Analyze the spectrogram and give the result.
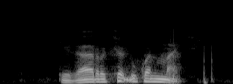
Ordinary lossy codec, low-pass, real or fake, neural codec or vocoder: AAC, 24 kbps; 5.4 kHz; real; none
